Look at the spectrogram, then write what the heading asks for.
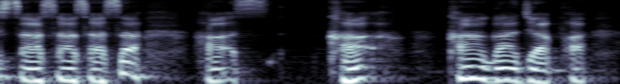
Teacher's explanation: अब केवल संघर्षी देख लेते हैं जिनके उच्चारण मुख द्वार इतना संकीर्ण हो जाता है।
